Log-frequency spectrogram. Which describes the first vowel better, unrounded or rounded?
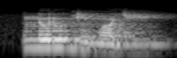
rounded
